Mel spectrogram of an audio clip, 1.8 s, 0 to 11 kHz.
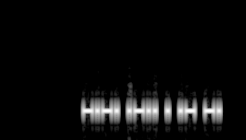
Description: Morse code, heard as a keyed tone, about 52 wpm, 700 Hz. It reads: CLEAN
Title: Sentences from Top 1100 Words - New Word Drill Alt - 50wpm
